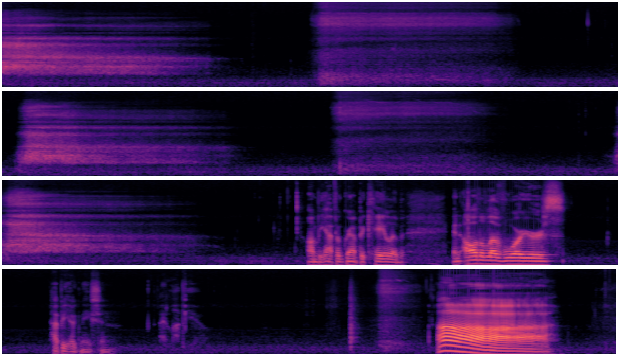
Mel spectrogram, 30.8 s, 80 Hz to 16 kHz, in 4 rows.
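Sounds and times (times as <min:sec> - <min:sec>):
group breathing deeply together during a group hug meditation: 0:00.0 - 0:02.8, 0:03.9 - 0:06.5, 0:07.9 - 0:10.8, 0:11.8 - 0:14.0, 0:15.4 - 0:18.1, 0:20.5 - 0:21.0
speech: 0:19.2 - 0:22.5, 0:23.7 - 0:24.6, 0:28.5 - 0:30.0.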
